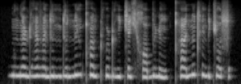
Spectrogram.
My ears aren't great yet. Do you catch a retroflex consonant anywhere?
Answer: yes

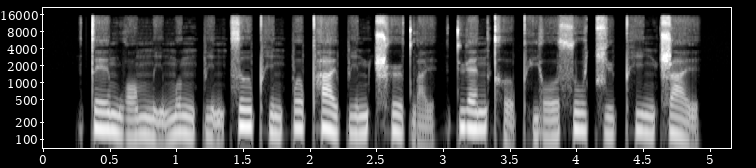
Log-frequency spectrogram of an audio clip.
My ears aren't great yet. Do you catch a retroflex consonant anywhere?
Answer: yes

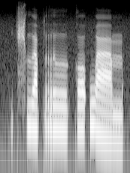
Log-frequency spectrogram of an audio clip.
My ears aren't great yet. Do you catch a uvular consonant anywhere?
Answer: no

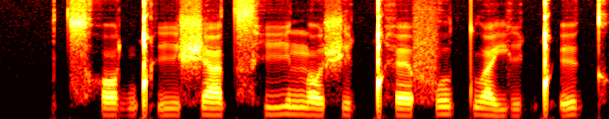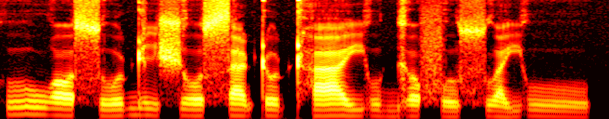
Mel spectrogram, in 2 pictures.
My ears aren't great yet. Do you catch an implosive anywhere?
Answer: no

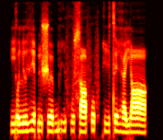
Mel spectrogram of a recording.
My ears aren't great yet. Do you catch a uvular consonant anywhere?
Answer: no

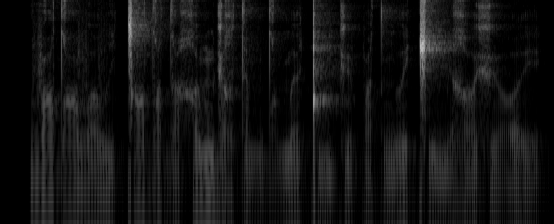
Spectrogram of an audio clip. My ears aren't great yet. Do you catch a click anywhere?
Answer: yes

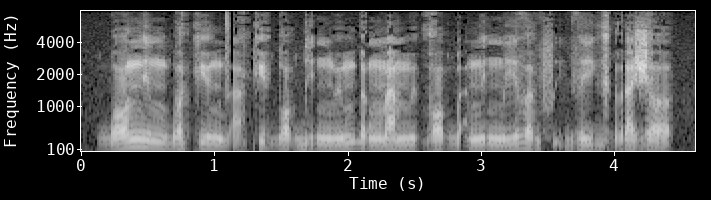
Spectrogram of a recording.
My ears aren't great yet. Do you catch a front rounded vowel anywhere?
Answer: no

